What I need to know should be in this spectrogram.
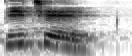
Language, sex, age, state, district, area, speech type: Hindi, female, 30-45, Bihar, Samastipur, rural, read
